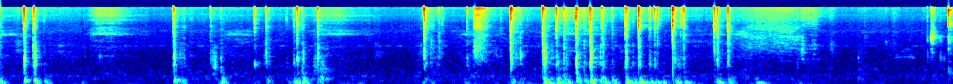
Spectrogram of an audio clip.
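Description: Typing on a computer keyboard: irregular key clicks, scattered at first and then in quicker runs.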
